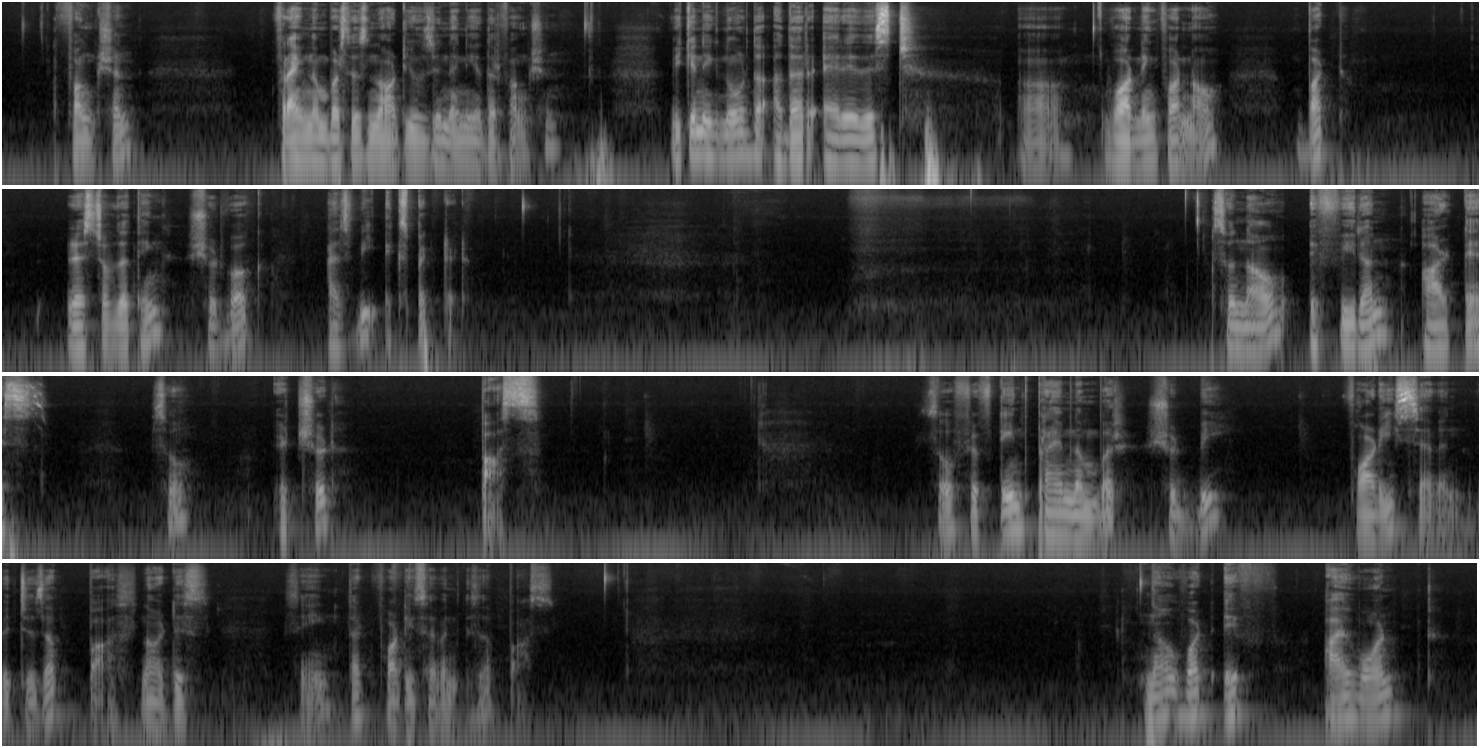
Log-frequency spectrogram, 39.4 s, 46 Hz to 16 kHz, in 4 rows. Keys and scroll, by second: 18.5 ctrl+s, 35.6 ctrl+c, 38.6 ctrl+v.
